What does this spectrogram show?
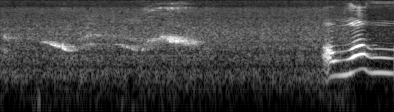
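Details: African grey parrot talking, repeating the phrase "Allah Hoo" indoors: gliding, wavering voiced syllables, then a louder, sharper rising-and-falling utterance near the end over a low background hum.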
